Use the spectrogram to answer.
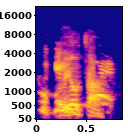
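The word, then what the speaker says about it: Mariota: Marota Marota is he might play, he might not.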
